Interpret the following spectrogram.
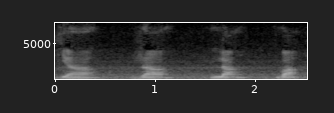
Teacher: ये सभी अल्पप्राण हैं। जैसे बोलने में भी इनमें ज्यादा वायु नहीं लग रही है।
